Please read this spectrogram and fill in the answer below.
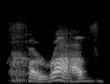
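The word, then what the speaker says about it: חרב: Well, that's the sword of the bet, het, resh, bet, because het, resh, bet, pronounced charav, or charabah, that Horeb, that's the sword.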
